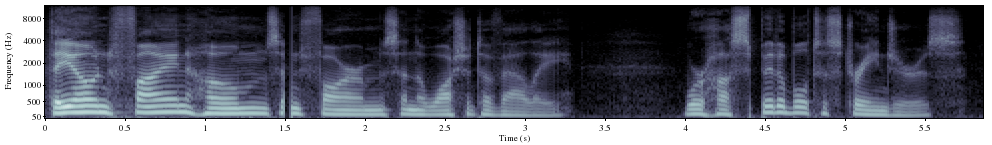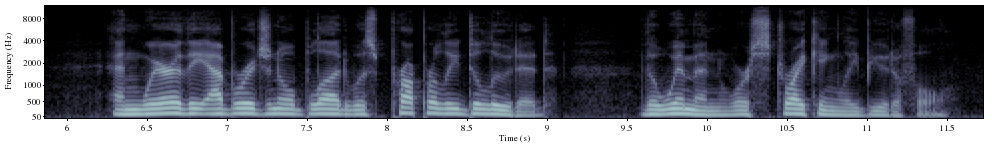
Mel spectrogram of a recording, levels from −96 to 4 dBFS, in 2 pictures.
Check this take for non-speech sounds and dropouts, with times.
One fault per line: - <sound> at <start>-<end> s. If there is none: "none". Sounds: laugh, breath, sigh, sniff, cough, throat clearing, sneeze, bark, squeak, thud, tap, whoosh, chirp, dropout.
- dropout at 1.5-1.5 s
